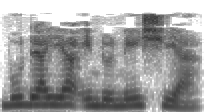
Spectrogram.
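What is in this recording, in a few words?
"budaya indonesia", Indonesian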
